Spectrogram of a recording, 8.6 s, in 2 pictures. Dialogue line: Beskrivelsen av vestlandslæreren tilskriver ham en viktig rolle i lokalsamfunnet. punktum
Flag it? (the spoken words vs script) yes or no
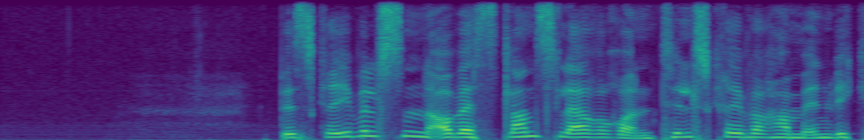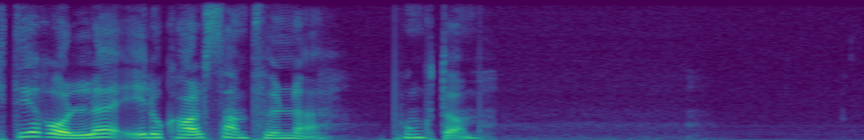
no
